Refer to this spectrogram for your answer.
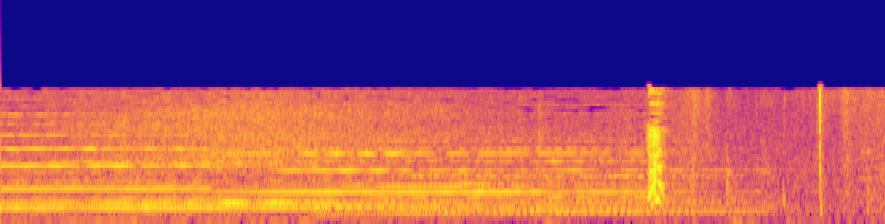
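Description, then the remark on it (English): A dog whines and whimpers in a long, drawn-out tone, then gives one sharp bark followed by a fainter short yelp, with no talking. “Just wanted to pet him. Dogs are for work.”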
